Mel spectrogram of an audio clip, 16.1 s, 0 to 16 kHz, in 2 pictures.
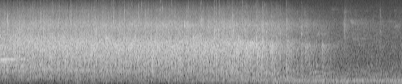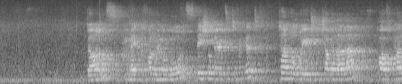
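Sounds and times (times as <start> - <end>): large audience clapping: 0.0 - 6.8.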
